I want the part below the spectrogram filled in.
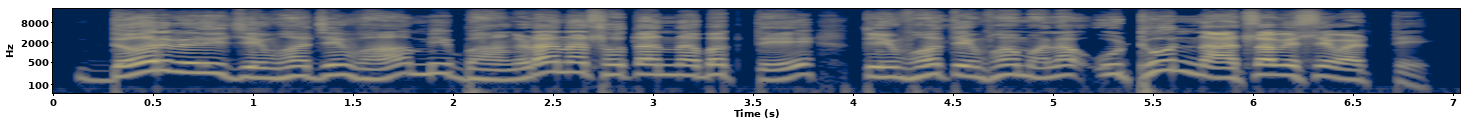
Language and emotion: Marathi, happy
